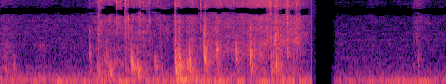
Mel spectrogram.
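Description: Hands working a corrugated paper border trim against the inside wall of a cardboard box: a few short crinkles, scrapes and taps. The sound cuts out briefly near the end.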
